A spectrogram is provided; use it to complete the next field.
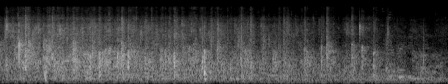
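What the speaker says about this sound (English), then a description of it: "Can all of you give a huge round of applause" A crowd at an institute of biotechnology applauds a new student batch, a fairly dense run of clapping at moderate distance with some voices mixed in, gradually thinning toward the end.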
